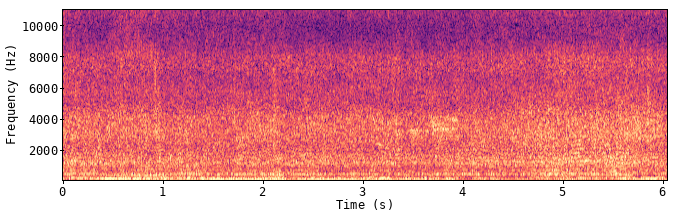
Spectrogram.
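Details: A steady, deep hum from a crowd of honey bees in flight at their hive entrance on a sunny February day, GoPro Hero 7 Black close by, with occasional taps of landing bees.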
